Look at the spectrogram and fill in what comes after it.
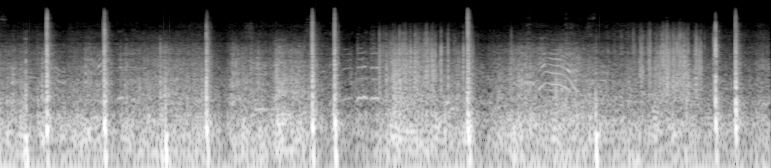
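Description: Aerial fireworks shells bursting: a string of about eight sharp bangs at irregular intervals, two of them in quick succession just after three seconds and two more near the end.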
